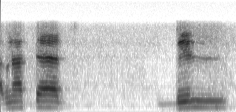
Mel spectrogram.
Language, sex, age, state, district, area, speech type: Bengali, male, 45-60, West Bengal, Purba Medinipur, rural, conversation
